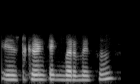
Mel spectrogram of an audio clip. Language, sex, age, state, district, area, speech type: Kannada, female, 30-45, Karnataka, Mysore, urban, conversation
